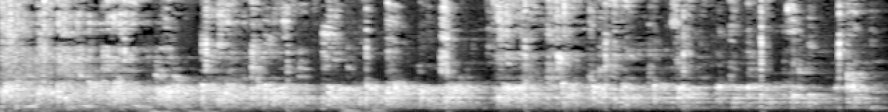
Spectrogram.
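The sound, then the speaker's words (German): An audience applauds steadily, a dense, even wash of many hands clapping that holds for several seconds, with a few faint voices calling out underneath. “Vielleicht mal einen Applaus für die für da hinten.”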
